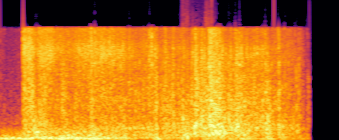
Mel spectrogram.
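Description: Animation sound effect of a wooden floor being smashed apart from below: a loud, dense rumble and crackle of breaking boards that starts about a third of a second in and cuts off abruptly just before the end.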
